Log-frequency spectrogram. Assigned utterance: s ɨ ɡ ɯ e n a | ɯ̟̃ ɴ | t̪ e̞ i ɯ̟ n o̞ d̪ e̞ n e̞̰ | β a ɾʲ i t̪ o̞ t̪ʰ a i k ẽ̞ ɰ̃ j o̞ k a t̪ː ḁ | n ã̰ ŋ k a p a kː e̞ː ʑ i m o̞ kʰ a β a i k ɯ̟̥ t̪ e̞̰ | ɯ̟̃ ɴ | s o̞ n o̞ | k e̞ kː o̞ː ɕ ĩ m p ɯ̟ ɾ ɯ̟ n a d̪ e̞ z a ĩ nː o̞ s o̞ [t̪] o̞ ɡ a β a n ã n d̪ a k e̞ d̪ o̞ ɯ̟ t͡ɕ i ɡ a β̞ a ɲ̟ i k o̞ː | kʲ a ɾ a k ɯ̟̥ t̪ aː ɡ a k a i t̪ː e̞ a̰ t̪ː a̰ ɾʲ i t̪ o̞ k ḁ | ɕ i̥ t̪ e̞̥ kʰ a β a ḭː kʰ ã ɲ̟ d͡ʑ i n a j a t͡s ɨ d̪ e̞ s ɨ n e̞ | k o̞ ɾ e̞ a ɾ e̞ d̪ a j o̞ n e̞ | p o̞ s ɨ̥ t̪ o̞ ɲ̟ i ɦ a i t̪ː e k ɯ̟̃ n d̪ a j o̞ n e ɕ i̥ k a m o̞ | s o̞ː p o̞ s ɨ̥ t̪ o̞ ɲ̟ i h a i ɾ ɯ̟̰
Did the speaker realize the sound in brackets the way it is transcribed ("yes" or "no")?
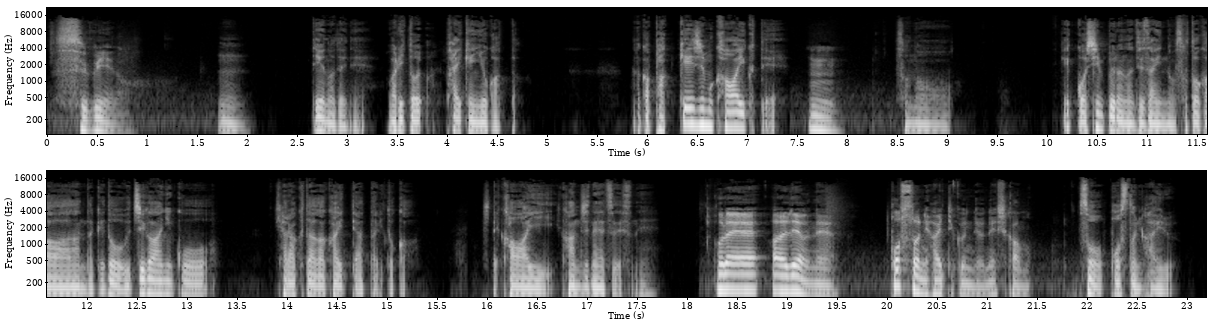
yes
